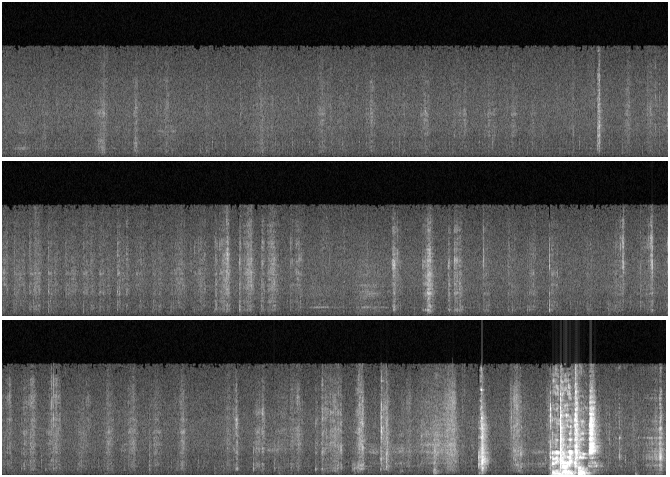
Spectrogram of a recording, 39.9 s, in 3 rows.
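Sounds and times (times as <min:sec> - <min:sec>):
metal spatula scratching paper: 0:21.2 - 0:24.5, 0:31.1 - 0:34.0.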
